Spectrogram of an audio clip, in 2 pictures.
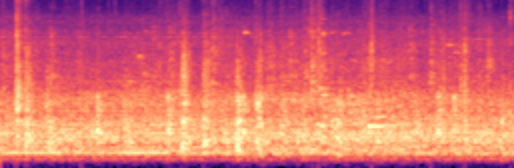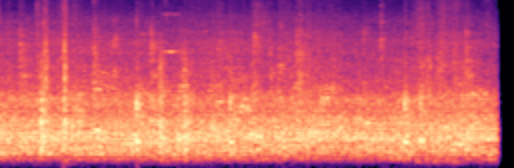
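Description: Tram rolling along ballasted track: a steady running rumble with frequent irregular clicks from the wheels on the rails. A low steady hum fades out about two seconds in.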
